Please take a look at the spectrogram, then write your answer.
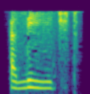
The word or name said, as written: alleged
